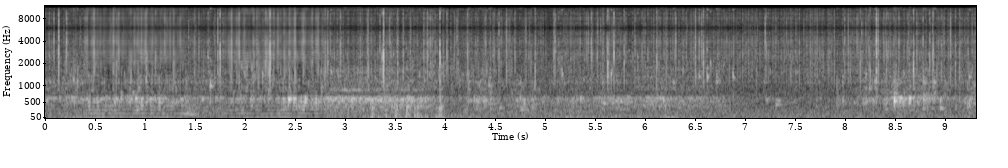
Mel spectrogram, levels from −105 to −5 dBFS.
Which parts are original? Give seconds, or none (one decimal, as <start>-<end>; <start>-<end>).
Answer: 0.0-0.4; 1.4-1.8; 2.8-9.3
